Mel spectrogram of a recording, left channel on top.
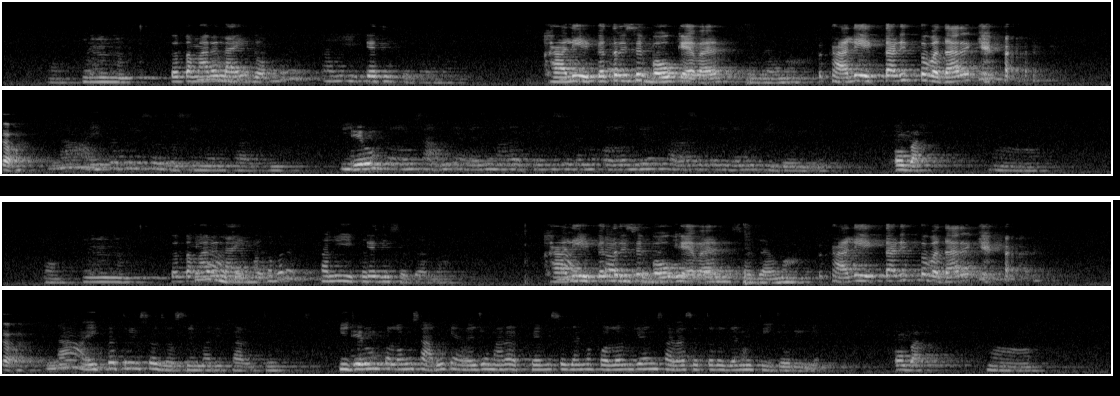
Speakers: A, on the right; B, on the left.
A: હ
B: હમ તો તમારે
A: કેટલા
B: લાવી
A: હજારમાં
B: દો
A: ખબર હે? ખાલી એકત્રીસ
B: કે
A: હજારમાં
B: ખાલી
A: ના એકતાલીસ
B: એકત્રીસે
A: હજાર,
B: બઉ કેવાય
A: એકતાલીસ હજારમાં
B: તો ખાલી એકતાળીસ તો વધારે કેવાય તો
A: ના એકત્રીસ જ હશે મારી ખ્યાલથી તિજોરીને
B: એવું
A: પલંગ સારું જો મારા અઠ્યાવીસ હજાર નો પલંગ ગયો ને સાડા સત્તર હજાર ની તિજોરી એમ
B: ઓબા
A: હા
